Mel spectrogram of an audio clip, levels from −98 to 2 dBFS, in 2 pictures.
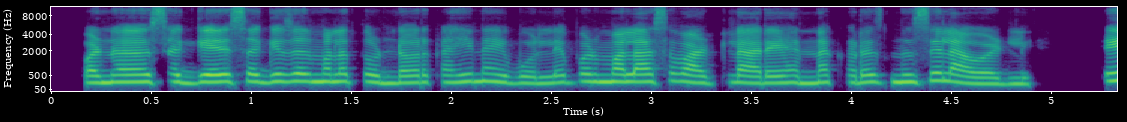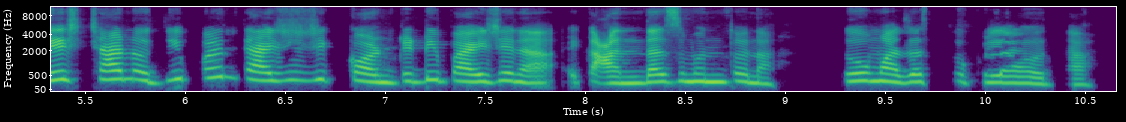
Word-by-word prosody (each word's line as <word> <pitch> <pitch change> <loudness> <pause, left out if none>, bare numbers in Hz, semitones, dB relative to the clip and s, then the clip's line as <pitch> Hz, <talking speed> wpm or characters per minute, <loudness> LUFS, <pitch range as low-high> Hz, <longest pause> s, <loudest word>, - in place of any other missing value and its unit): पण 235 +1 +1 0.2
सगळे 255 +1 +3
सगळे 265 0 -1
जण 275 -1 +1
मला 270 0 +1
तोंडावर 235 -1 -2
काही 250 +2 -3
नाही 270 -2 -1
बोलले 220 +3 -4
पण 265 - -1
मला 265 0 +3
असं 275 +1 -4
वाटलं 240 -1 -1
अरे, 225 0 +1
ह्यांना 235 0 -2
खरंच 245 +1 -3
नसेल 255 +3 0
आवडली. 200 -4 -1 0.4
टेस्ट 320 +4 +3
छान 345 +1 +5
होती 325 +2 -2
पण 415 +1 -1
त्याची 310 -1 +3
जी 345 - -2
क्वांटिटी 270 +1 +1
पाहिजे 270 +1 +4
ना, 250 - +1
एक 235 -2 -2
अंदाज 250 +5 +1
म्हणतो 270 0 +1
ना 210 -3 -3 0.4
तो 290 +1 +1
माझा 260 -3 +2
चुकला 245 -4 -5
होता. 185 -2 -7
255 Hz, 195 wpm, -22 LUFS, 235-280 Hz, 0.4 s, छान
